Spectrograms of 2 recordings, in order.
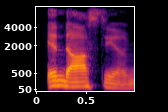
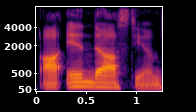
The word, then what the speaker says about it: endosteum: is known as the endosteum. So remember, I talked about ENDO as like into or in something. So endosteum, you can see ENDOSTEUM, steum, like endosteum. So that's how I say it, but it doesn't really matter how you pronounce it.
